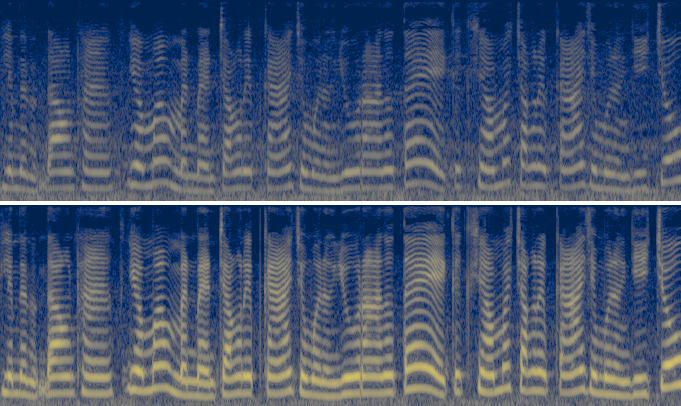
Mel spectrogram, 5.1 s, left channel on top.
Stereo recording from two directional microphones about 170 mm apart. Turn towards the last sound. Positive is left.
turn(degrees=-45)  # may be behind; listen again after turning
